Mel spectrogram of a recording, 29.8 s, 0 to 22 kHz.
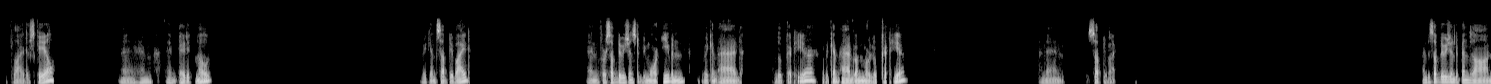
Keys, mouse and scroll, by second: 1.4-3.0 drag, 4.4 scroll down 2, 5.1 middle click, 6.6-8.1 right drag, 12.9 ctrl+r, 16.3 ctrl+r, 17.6 middle click, 18.8-19.4 scroll down 1, 19.4 scroll down 1, 19.6 a, 20.0-21.3 right drag, 21.9 shift+middle click, 23.5 click, 25.3 click, 25.7 click, 26.0 click, 26.4 click, 26.6 click, 26.8 click, 27.1 click, 28.6 click.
